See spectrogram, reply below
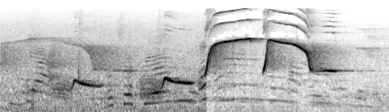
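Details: Screaming piha in a zoo enclosure at Burger's Zoo, Arnhem, Netherlands, calling up close: two very loud whistled notes sweeping sharply upward then falling, with softer rising whistles and a low hum before them.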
